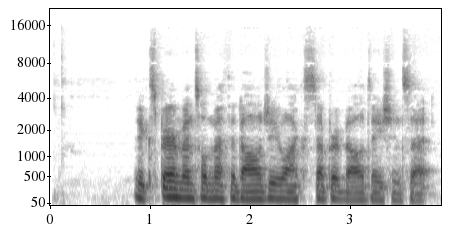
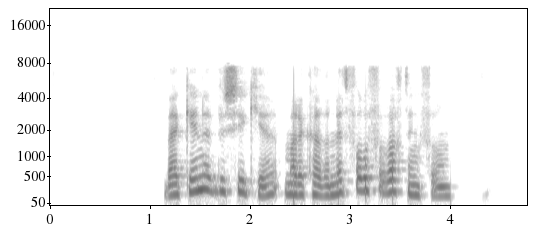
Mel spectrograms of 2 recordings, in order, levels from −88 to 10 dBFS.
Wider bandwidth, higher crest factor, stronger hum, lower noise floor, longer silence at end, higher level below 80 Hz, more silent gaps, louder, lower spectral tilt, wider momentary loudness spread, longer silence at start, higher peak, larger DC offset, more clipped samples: first, 12 kHz vs 8 kHz; about the same, 18 dB vs 16 dB; neither; second, -68 dBFS vs under -90 dBFS; second, 0.1 s vs 0.75 s; first, -56 dBFS vs -78 dBFS; neither; first, -21 LUFS vs -41 LUFS; first, -6.5 dB/octave vs -5 dB/octave; first, 11 LU vs 8 LU; second, 0.85 s vs 1.15 s; first, -4 dBFS vs -26 dBFS; neither; neither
